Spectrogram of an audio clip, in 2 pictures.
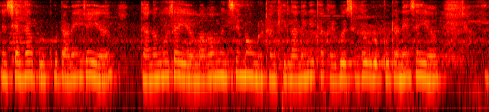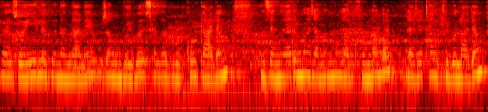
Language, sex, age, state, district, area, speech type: Bodo, female, 30-45, Assam, Chirang, rural, spontaneous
